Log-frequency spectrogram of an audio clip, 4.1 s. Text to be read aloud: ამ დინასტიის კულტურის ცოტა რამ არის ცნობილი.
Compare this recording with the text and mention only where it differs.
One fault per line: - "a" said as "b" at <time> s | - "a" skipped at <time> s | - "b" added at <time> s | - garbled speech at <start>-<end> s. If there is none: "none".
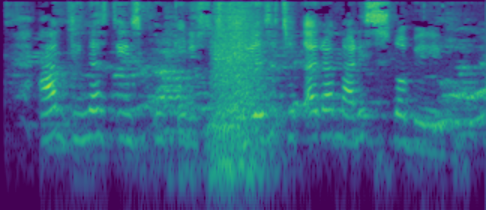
- "ისტორიაზე" added at 1.8 s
